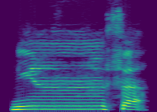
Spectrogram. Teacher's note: نون ساكنة بعد حرف الفاء الحكم إخفاء حقيقي مع غنة كاملة مرققة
